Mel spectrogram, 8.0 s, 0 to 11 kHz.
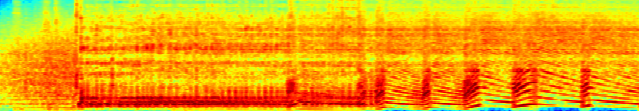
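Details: Stihl 026 chainsaw with ported engine, restart test; fires straight up, holds crisp high idle, then clean repeated rev blips; healthy.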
